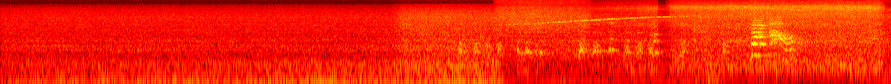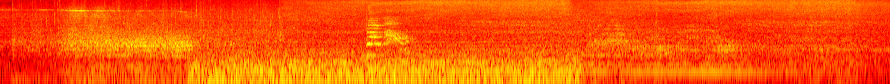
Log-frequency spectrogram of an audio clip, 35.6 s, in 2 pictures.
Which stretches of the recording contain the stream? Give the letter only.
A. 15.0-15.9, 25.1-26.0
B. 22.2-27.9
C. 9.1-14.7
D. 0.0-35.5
D.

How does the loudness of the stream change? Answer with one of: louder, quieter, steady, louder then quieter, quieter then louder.
louder.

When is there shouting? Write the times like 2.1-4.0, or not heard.
15.0-15.9, 25.1-26.0.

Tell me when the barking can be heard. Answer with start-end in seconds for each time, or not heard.
9.1-14.7.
